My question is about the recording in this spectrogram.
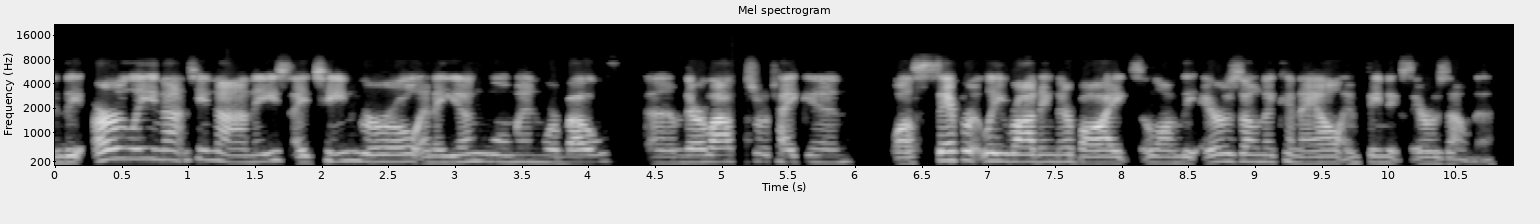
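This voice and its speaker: A woman from the American South hosting a true crime livestream, talking casually and haltingly with lots of ums and uhs while she reads chat. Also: medium pitch, bright, forceful tone, no echo, lo-fi sound.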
